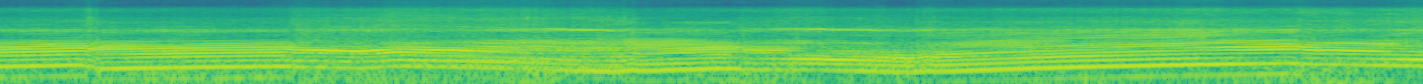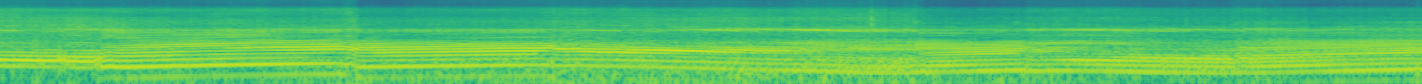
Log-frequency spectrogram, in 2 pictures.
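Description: Junior supermoto motorcycle engine heard from the bike itself at race pace, its pitch climbing as it is revved up and dropping away when the throttle is shut, over and over through the lap.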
